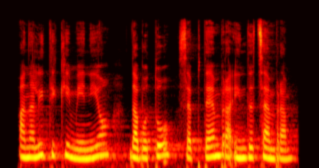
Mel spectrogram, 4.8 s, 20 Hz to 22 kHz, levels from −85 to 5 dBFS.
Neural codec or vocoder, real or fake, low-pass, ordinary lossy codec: none; real; 14.4 kHz; none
